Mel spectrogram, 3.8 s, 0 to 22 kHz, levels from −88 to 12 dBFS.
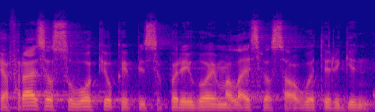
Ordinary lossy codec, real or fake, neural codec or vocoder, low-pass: MP3, 96 kbps; real; none; 19.8 kHz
